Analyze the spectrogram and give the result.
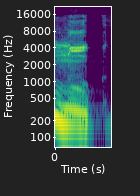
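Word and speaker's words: knock: और इसे पढ़ते हैं नॉक, क्योंकि यहाँ पर भी के साइलेंट है, तो इसे हम नॉक पढ़ते हैं, ठीक है।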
